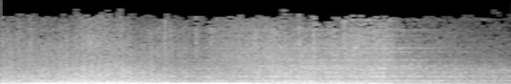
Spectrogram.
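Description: Thunderous roaring blast of an asteroid impact explosion, a loud, dense, sustained rumble heavy in the low end that holds steady and then eases slightly toward the end.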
